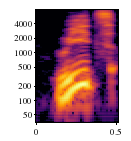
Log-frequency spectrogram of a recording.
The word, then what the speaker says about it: REITs: Ich habe tatsächlich auch den einen oder anderen Leser, der sich nach Interviews mokiert hat, ja, wäre inhaltlich äh, alles schön, aber warum nicht denn immer die ganze Zeit äh, Reiz sagen würde, das wäre doch ein englischer Begriff und äh, müsste Reads ausgesprochen werden, aber ich sag mal auch, ne, wir sagen ja auch Hyundai und nicht koreanisch Hyundai.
